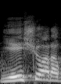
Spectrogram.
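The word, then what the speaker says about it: ישוע: 히브리어로는 뭐라고 부를까요 히브리어로는 예수를 여호수아 부릅니다 여호수아 예슈아 부르는게 보이 바로 히브리어 예수의 표현이고 그리고 헬라어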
